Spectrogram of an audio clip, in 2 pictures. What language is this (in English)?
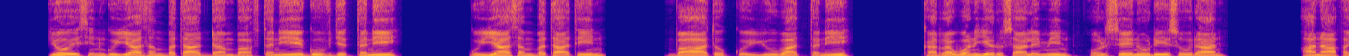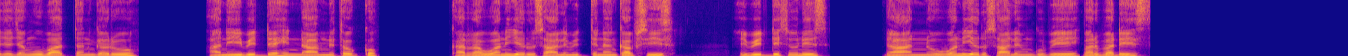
Oromo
